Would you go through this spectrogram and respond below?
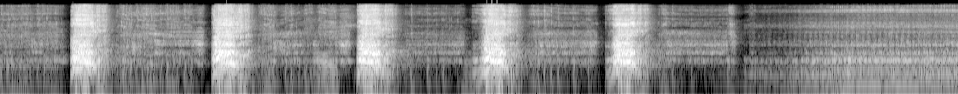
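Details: An agitated Rottweiler having a bad day gives five deep, forceful barks, roughly one each second.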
